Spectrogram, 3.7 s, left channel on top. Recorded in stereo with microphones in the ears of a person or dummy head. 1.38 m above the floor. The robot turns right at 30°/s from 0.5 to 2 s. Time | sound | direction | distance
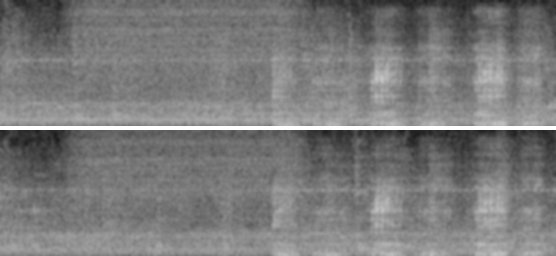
1.8 | sawing | 5° left (ahead or behind) | 1.3 m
